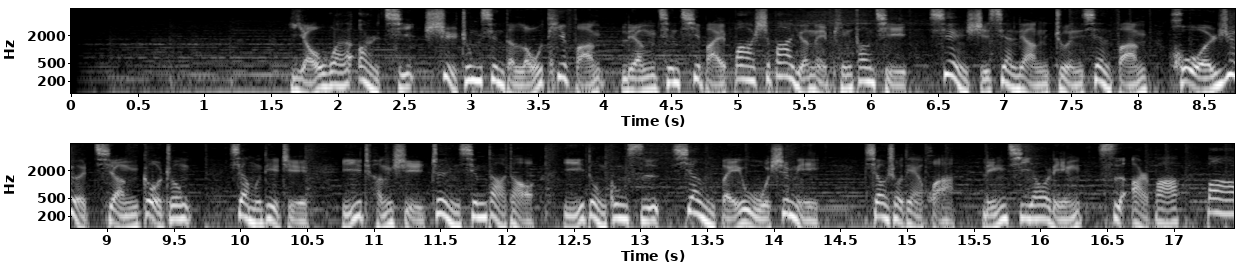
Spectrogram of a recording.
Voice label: 男 中文 广告类 大气房产

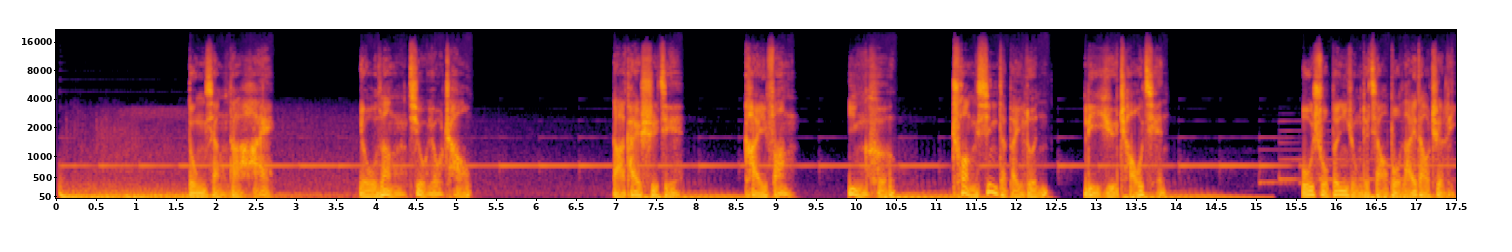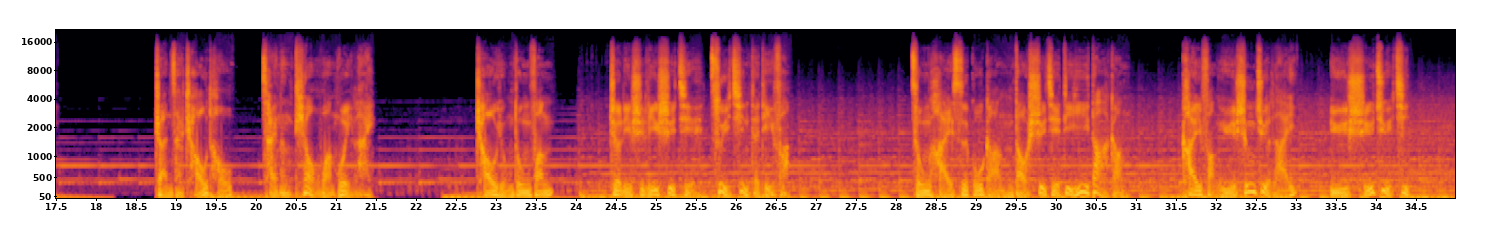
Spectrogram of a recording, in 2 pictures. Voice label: 男 宣传片 招商; 北仑

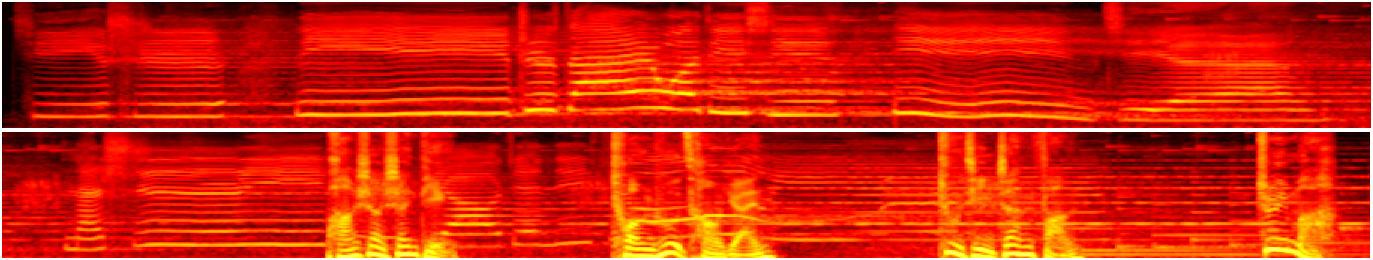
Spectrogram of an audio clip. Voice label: 男 走心 信用卡 青春朝气风格

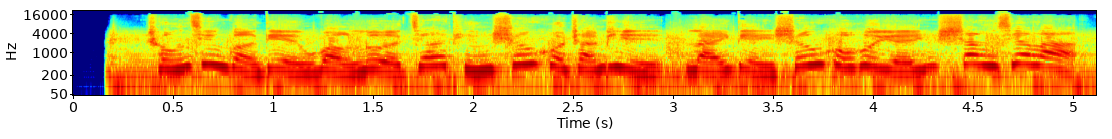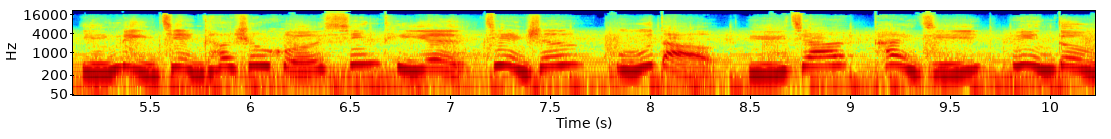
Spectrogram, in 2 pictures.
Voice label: 女 促销广告 青春欢快广告

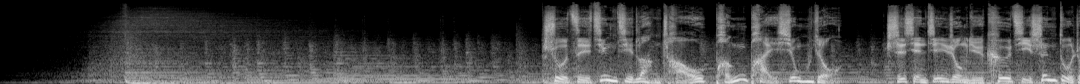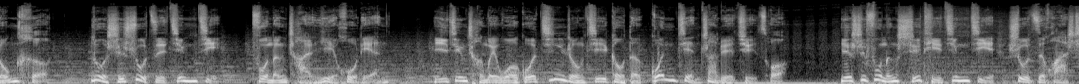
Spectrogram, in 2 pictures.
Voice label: 男 宣传片 大气金融; 平安银行

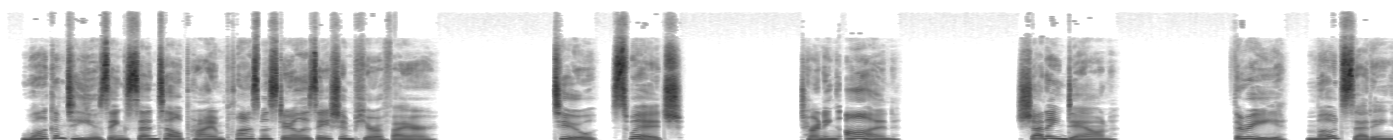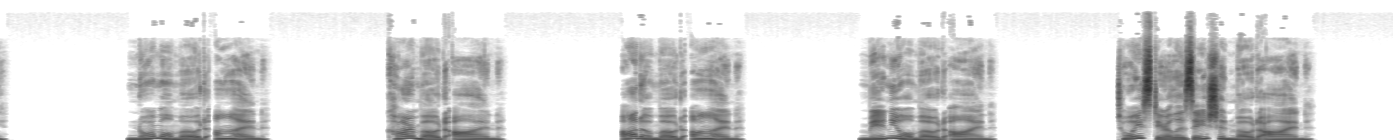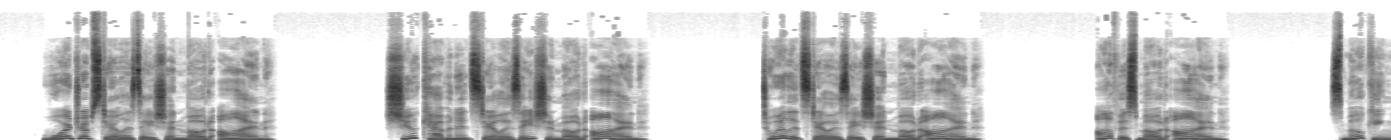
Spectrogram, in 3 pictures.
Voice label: 新风消杀净化器语音提示

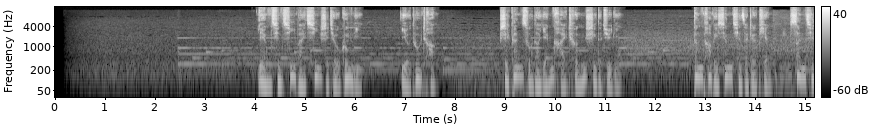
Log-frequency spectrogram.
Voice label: 男 宣传 品牌 片 温暖走心 四好农村

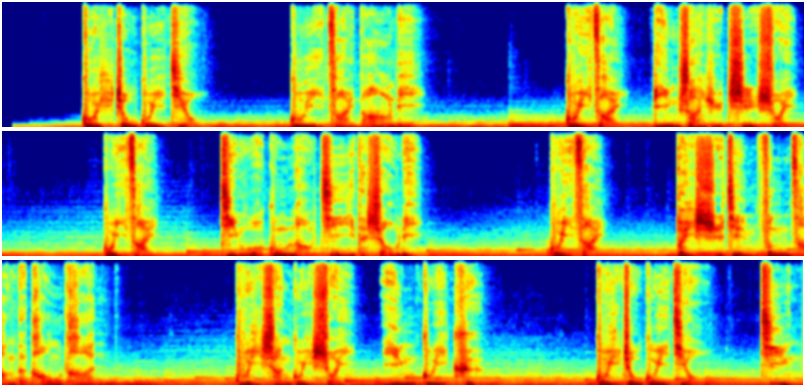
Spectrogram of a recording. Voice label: 男 品质广告类; 贵州贵酒

